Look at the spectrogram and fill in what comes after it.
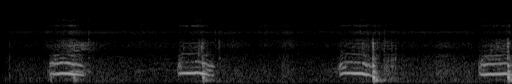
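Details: Tortoise mating in Porto Alegre, Brazil, January 2021: four short, nasal, squeaky calls with a wavering tone, each about half a second long, repeated roughly every one and a half seconds over a quiet hiss.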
